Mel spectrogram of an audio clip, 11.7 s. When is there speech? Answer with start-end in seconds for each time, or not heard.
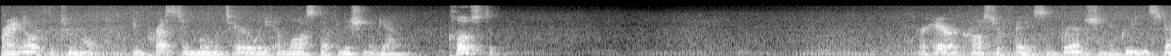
0.0-5.0, 9.2-11.6.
